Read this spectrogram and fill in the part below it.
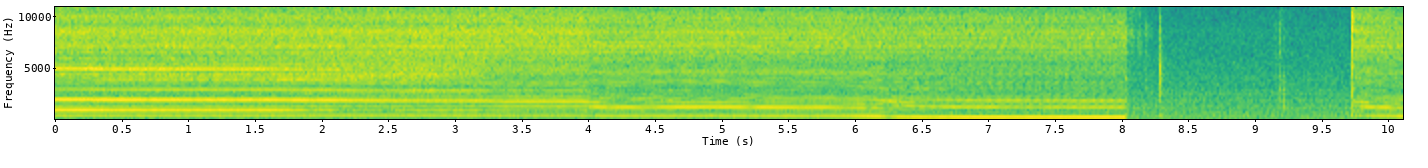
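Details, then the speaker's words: Repaired 1999 Mercedes S-class (S500) door-lock PSE pump on a bench test with a small vacuum leak deliberately left open. The hum sags, stops and restarts within seconds, cycling constantly because of the leak, which would burn out the motor. "That's what's gonna happen. I barely leaving. Basically, I just left a little opening, so it will just continue leaking vacuum, and pump constantly cycles, and that would burns the motor."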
